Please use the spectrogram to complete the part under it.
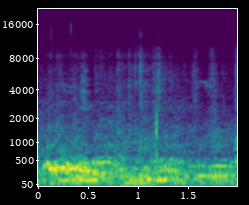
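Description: Racing pigeons cooing in a loft, several soft overlapping coos and throaty burbles against a steady low murmur of birds, close and continuous with no talking.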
